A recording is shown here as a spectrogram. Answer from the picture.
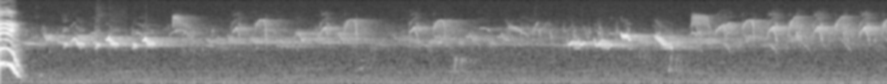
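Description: Birds chirping: quick, high, repeated chirps and trills, louder about eight seconds in.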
